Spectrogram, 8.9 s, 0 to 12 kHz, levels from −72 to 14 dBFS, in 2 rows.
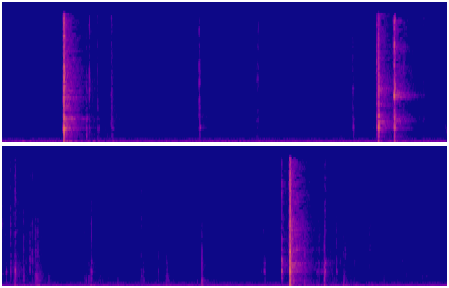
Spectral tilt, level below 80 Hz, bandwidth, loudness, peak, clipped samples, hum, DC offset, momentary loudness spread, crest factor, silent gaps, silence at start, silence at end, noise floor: -1 dB/octave; -50 dBFS; 11.5 kHz; -28 LUFS; 0 dBFS; under 0.1%; none; under 0.1%; 29 LU; 38 dB; none; 0.15 s; 0 s; -55 dBFS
